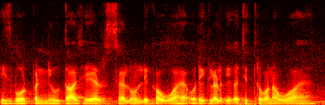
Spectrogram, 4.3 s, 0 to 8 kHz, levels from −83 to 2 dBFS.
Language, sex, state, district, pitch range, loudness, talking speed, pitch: Hindi, male, Uttar Pradesh, Shamli, 115-120 Hz, -19 LUFS, 235 wpm, 120 Hz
